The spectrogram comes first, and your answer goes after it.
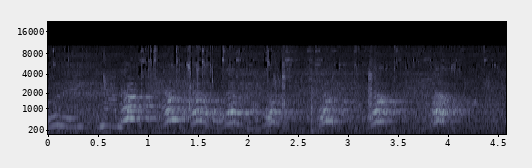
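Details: Dogs at play, giving a run of short yelping barks and high whiny yips with rising and falling pitch, repeated roughly every half second, with a person talking softly nearby.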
